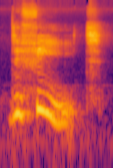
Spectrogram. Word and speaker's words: defeat: the noun defeat defeat so the stress is on the alt because we have a long vowel e a long vowel again enough don't look for consonants we just look for the peak so here the stress is on the alt rule one a sorry rule one b number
